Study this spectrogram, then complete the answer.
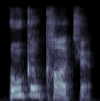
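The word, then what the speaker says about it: hugelkultur: say who uh culture how do you say that again hugo culture hugo culture yes there's actually logs in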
